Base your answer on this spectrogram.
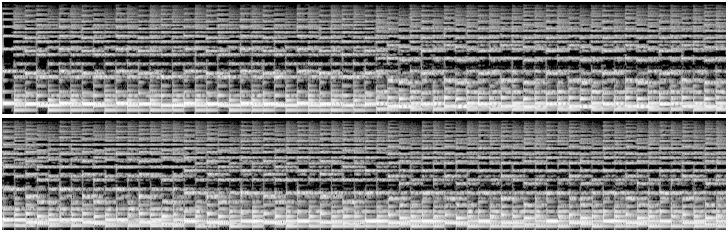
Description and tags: a synth-pop inspired arpeggio, made with the subtractor frmo reason.
arpeggio, electric, synth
